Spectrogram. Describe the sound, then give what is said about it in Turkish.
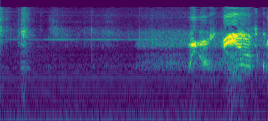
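A telephone in a phone booth rings in two short, warbling electronic bursts near the end of a video game intro, following a quiet stretch of steady high tone and low hum. “Telefon çalıyor, telefon kulübesine girdi.”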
